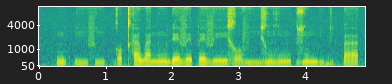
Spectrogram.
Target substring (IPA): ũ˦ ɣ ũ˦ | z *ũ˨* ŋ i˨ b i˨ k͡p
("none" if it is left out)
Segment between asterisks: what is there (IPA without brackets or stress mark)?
ũ˨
